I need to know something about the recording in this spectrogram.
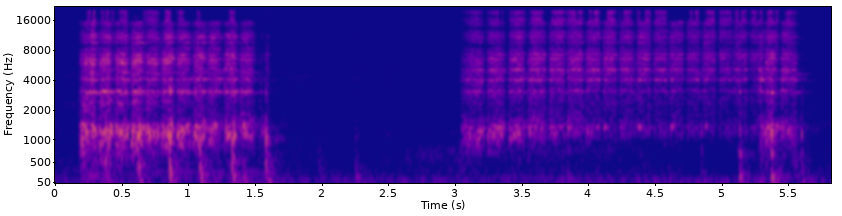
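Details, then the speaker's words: John Deere D105 mower, Briggs Intek engine, during a rebuild after a dropped valve: hand-lapping a cleaned valve with a little compound gives raspy back-and-forth grinding, then smoother rubbing as the seat forms. "what i'm gonna do is put a little bit of this on here just a little bit laughing compound and i'm just going down slowly don't do too much but you can hear it change"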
